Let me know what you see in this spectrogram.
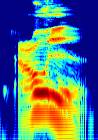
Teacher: Ul, huruf ain sempitkan tengah kerongkong kita.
